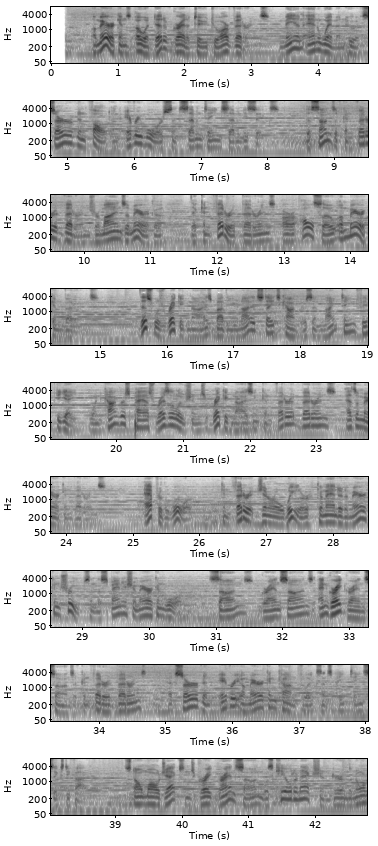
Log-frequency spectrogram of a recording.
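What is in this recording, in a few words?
Radio Advertisements; CONFEDERATE SPOT; Radio Free Dixie Advertisements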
